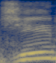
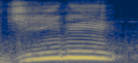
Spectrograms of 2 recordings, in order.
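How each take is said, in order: First: It is said as one short syllable. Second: It is said as two syllables, ending in 'ee'. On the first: The speaker calls it wrong. "So not Jin" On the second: The speaker calls it right. "it's genie"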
